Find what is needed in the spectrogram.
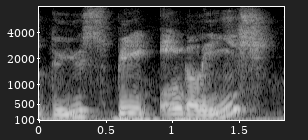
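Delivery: "English" ending in a long "ee", swooping sharply up; wrong pronunciation. Shown as a demonstration. Teacher shows what not to say, "English" drawn out and rising. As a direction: stretch "English" into "ing-gleesh" with exaggerated rise. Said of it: "你不能说".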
